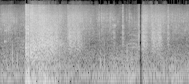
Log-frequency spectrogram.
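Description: Loud, rapid enemy gunfire in the video game Black Mesa breaks out in a sudden burst, then continues in quicker volleys with a brief dropout near the end.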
